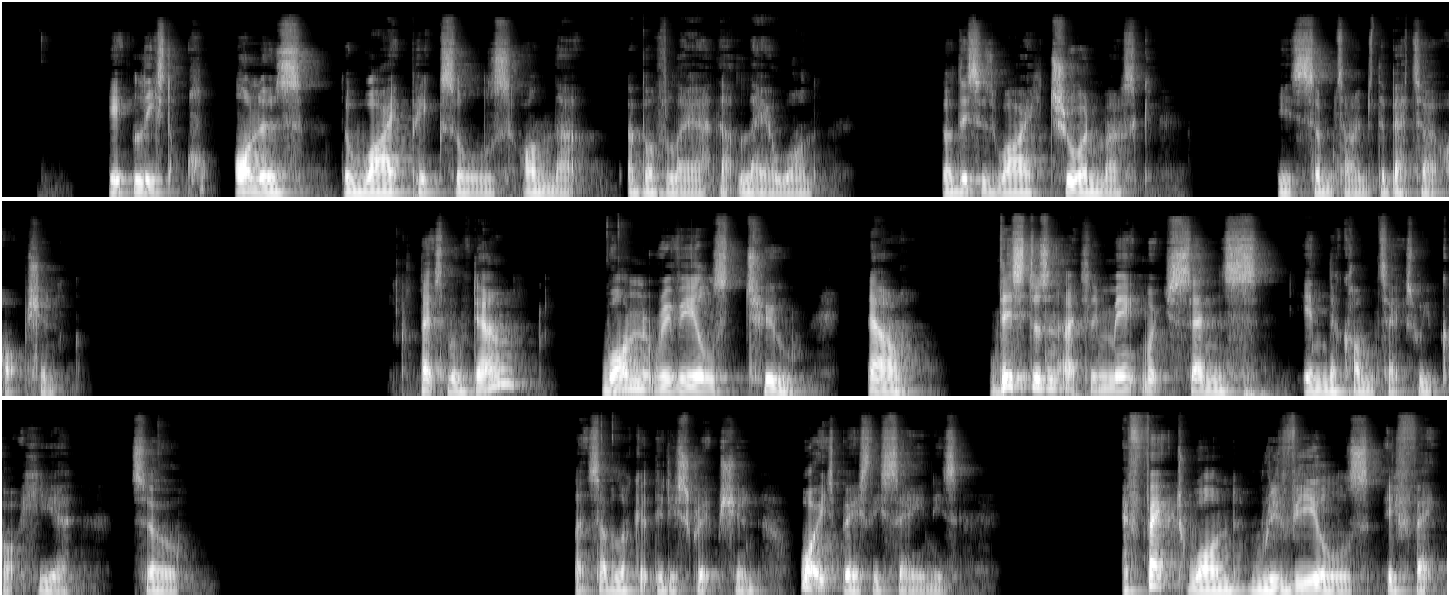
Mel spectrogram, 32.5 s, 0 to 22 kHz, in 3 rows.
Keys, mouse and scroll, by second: 0.1 click, 13.3 click, 15.3 click, 22.8-23.7 drag, 24.2-25.2 drag, 26.1 click.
